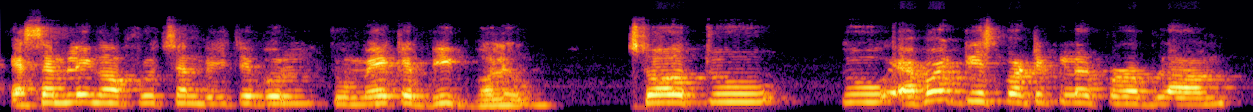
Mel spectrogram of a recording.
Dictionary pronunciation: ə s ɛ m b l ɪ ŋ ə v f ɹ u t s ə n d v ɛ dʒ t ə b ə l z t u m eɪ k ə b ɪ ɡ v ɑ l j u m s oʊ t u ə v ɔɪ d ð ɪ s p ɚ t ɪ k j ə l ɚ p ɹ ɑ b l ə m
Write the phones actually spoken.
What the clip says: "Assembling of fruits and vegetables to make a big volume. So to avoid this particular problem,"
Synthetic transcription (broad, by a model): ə s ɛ m b l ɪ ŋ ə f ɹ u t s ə n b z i t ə b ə l t u m eɪ k ə b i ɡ b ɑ l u s oʊ t u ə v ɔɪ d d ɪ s p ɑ t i k j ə l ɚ p ɹ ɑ b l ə m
